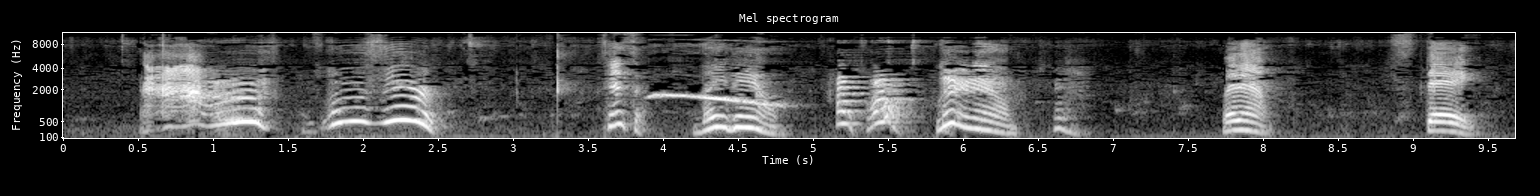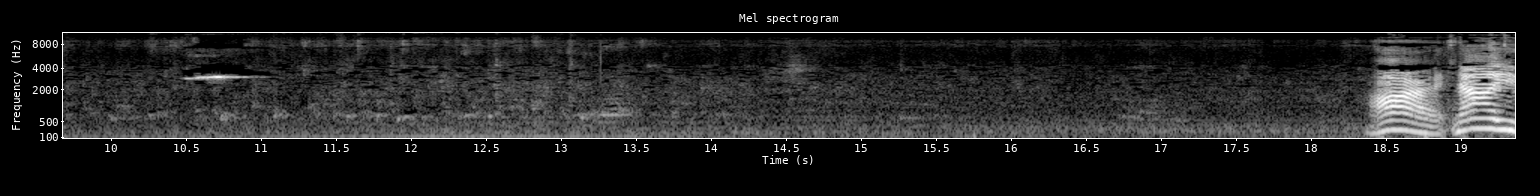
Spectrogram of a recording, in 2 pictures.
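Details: Siberian Husky during basic obedience training with its owner, giving a run of short, rising-and-falling harmonic barks and yelps, about ten in the first ten seconds, then quiet, with one more burst at the end.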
